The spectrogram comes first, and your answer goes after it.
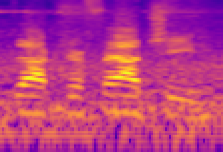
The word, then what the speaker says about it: Fauci: And so the good news is that now people are starting to look back at the pronouncements of Dr. Fauci, pronounced with a hard C.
